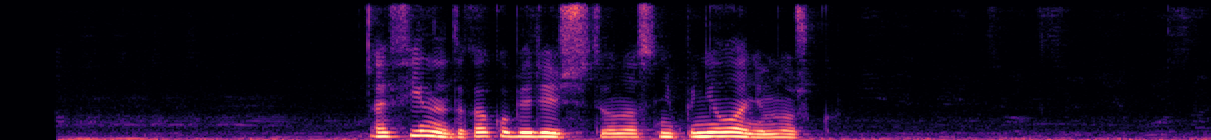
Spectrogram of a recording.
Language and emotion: Russian, neutral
